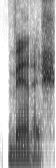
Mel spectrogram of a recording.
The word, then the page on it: vanish: American English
